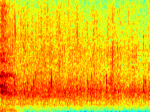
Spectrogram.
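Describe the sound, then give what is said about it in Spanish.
An audience applauds the Lord during an afternoon church service: a dense, steady wash of many hands clapping, crisp and bright, holding at an even level for a couple of seconds with no voices on top. “Aplauda con fuerza al Señor en esta tarde.”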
